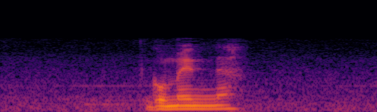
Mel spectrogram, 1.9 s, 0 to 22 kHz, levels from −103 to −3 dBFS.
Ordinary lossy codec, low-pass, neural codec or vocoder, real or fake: MP3, 32 kbps; 5.4 kHz; none; real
